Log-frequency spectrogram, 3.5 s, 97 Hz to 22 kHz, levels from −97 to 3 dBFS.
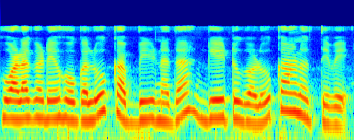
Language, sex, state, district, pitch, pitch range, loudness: Kannada, female, Karnataka, Bidar, 225 Hz, 215-235 Hz, -17 LUFS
